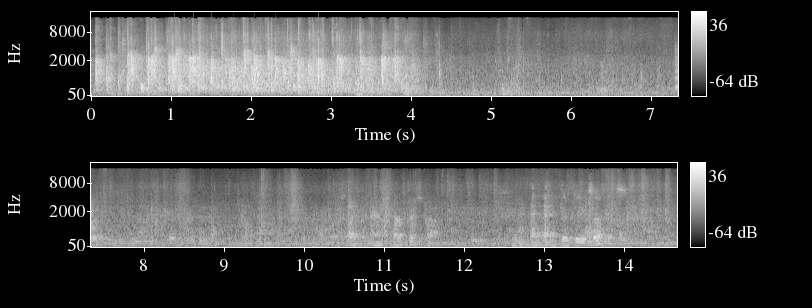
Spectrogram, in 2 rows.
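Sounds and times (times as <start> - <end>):
audience applause welcoming a speaker at a talk on E15 fuel and racing: 0.0 - 4.5.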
